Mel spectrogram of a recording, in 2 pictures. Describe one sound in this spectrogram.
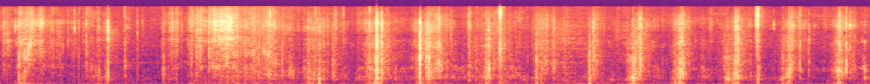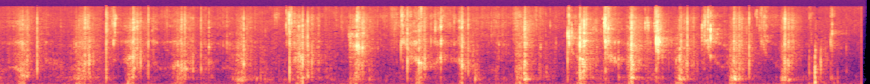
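A young woman chews crunchy food wetly and close to a microphone.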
